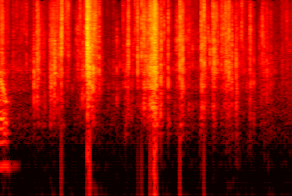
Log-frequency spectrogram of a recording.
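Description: Foil booster pack wrapper crinkling as it is torn open by hand, in a run of crackles with two louder rips about a second and a half and two and a half seconds in.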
